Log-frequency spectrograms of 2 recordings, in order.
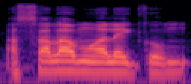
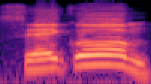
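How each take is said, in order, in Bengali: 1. অভিবাদনটি পুরোপুরি ও স্পষ্টভাবে উচ্চারিত হয়েছে। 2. অভিবাদনটি জড়ানো ও সংক্ষিপ্তভাবে বলা হয়েছে। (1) "খুব স্পষ্টভাবে যদি দেয়" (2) "সালামটা স্পষ্ট না"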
